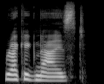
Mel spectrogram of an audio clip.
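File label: "recognized", US English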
